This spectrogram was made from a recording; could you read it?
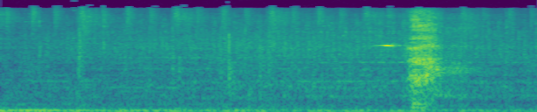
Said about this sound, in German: Nach zwei, drei Kurven waren sie außer Sicht, sodass Bob den Wagen auf dem sandigen Seitenstreifen abstellen konnte.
